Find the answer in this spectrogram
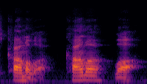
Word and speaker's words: Kamala: It's Kamala. And then people get pissed off if you don't say it that way because all right, Kamala. But because Trump purposely says it wrong all the time.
